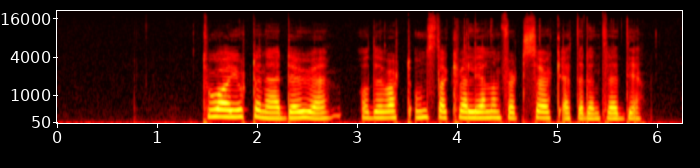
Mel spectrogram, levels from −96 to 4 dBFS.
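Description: A speech recording with no audible technical faults.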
